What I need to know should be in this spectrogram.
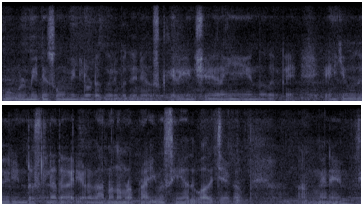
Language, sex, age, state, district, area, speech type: Malayalam, male, 18-30, Kerala, Idukki, rural, spontaneous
